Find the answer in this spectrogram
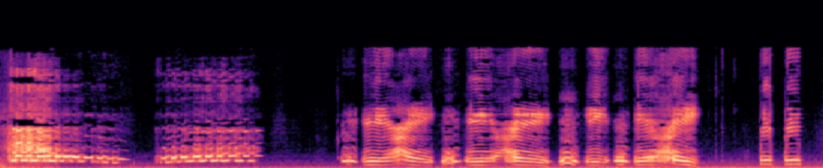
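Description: A young woman's high-pitched, wavering vocalising without clear words: two long held notes in the first two and a half seconds, a short pause, then a run of quick warbling, bending wails, and two short notes near the end.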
